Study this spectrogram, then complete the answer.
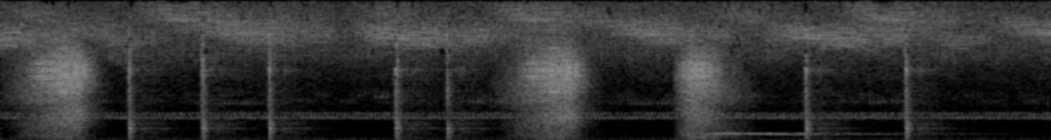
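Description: Short clicks sound as menu choices are made.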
